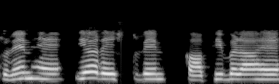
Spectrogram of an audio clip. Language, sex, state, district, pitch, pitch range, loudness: Hindi, female, Bihar, Saran, 245 Hz, 235-250 Hz, -13 LUFS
